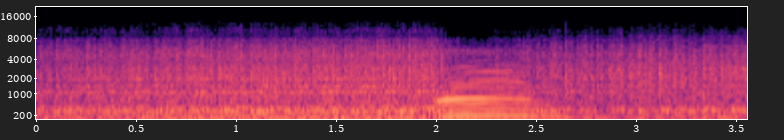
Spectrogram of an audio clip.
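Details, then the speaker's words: 2006 Subaru B9 Tribeca running poorly at idle with an uneven, lumpy hum and irregular stumble; cylinder number one is misfiring most obviously among multiple misfires, with number six also low in relative compression; an ignition fault is still being ruled out. "hese two here and that one is misfiring the one that's very obvious let's start with number one but to check i won't monitor the other ones too"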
